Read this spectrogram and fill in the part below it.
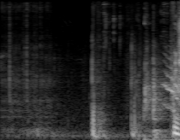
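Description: A heavy wooden door thuds open.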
